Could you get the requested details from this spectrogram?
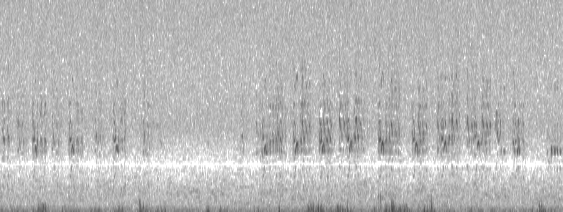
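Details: Little tern during courtship feeding at the Nagara River: short, high, rasping notes in quick runs throughout, over steady low rumble and bursts of wind-like noise.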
